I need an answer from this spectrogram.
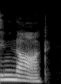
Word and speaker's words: Enoch: One of our great patriarchs also shares the prefix ka in his name when pronounced in its proper dialect. He is called Kenuk but anglicized as Enoch.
